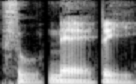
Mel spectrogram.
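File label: "thuneri", concatenated syllables; Affixing experiment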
